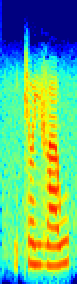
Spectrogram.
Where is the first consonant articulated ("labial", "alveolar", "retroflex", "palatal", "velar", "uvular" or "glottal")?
palatal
